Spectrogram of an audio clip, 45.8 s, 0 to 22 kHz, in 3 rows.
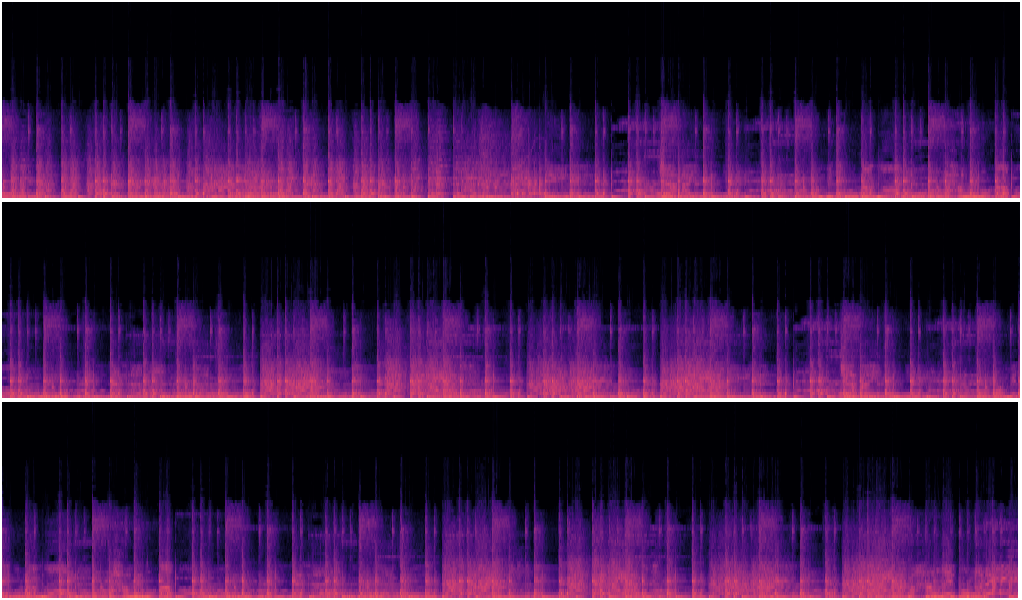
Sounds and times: Middle Eastern music: 0.0s - 45.7s.

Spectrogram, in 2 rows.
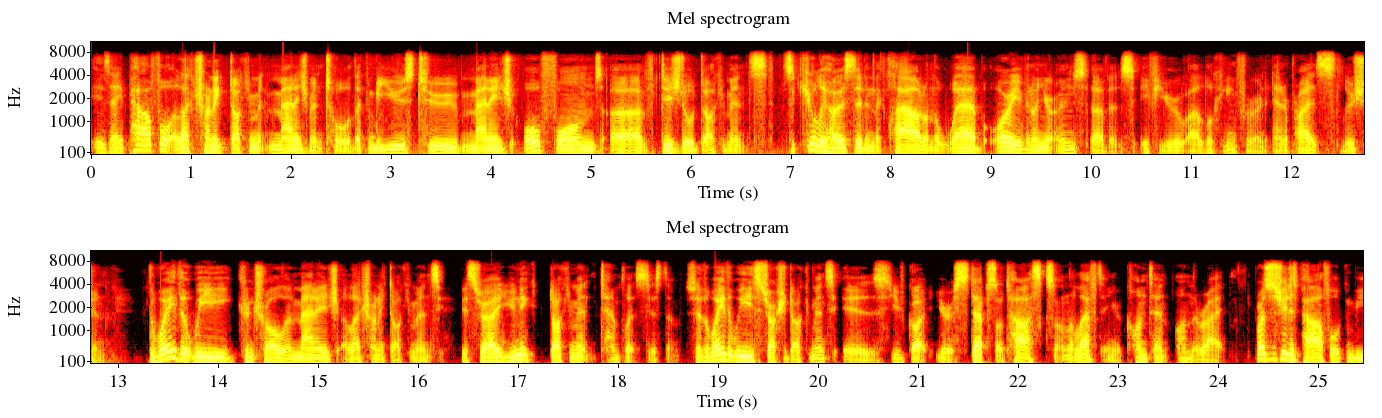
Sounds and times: Speech synthesizer: 0.0s - 25.4s.

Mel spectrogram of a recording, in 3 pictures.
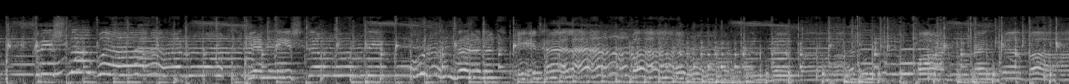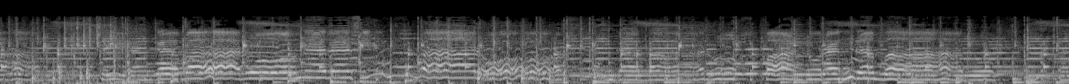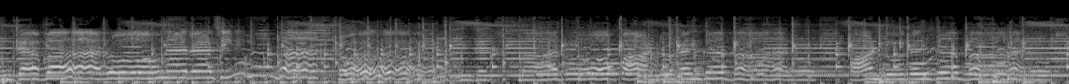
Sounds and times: Carnatic music: 0.0s - 32.0s
Tabla: 0.0s - 32.0s.

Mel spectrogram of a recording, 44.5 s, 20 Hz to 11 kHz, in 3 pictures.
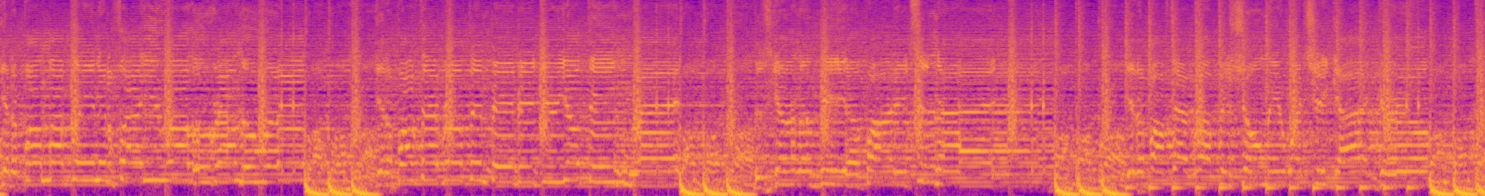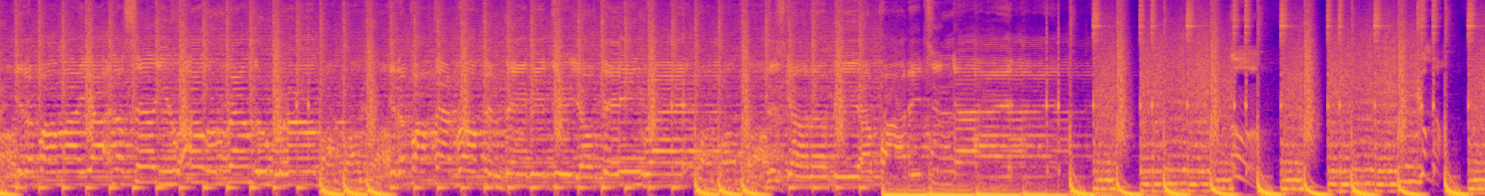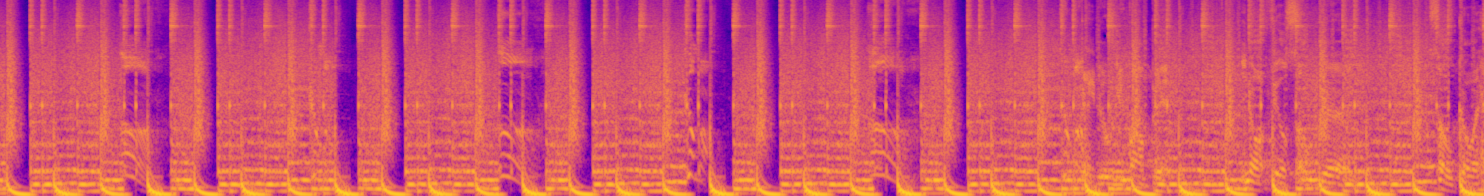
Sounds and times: Dance music: 0.0s - 44.5s
House music: 0.0s - 44.5s.

